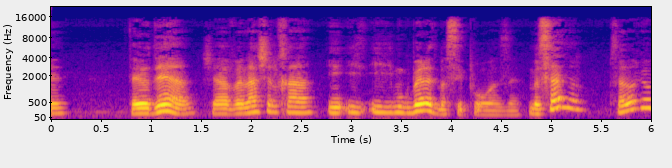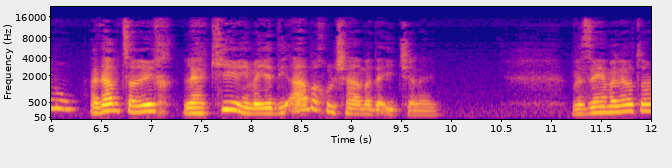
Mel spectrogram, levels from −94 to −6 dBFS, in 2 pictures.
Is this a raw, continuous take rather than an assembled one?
no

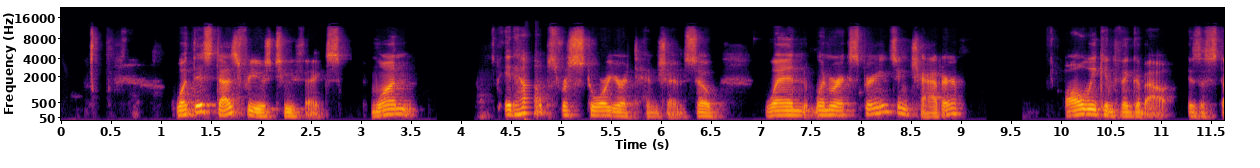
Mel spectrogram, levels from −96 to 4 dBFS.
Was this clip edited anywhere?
no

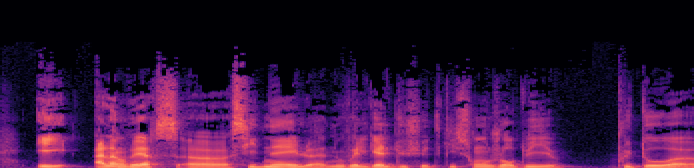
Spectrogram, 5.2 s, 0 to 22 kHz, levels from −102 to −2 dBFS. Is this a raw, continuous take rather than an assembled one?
yes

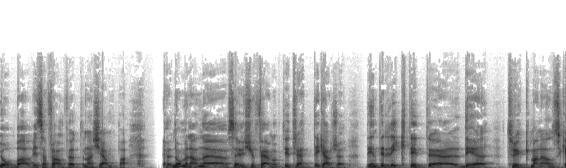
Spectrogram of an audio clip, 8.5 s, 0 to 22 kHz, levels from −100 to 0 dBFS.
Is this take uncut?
yes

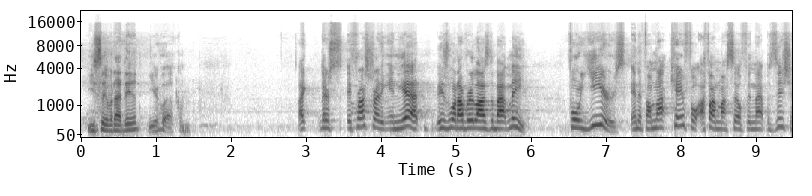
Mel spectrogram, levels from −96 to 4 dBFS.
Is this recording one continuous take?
no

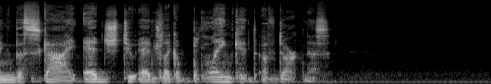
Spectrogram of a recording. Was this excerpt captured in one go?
yes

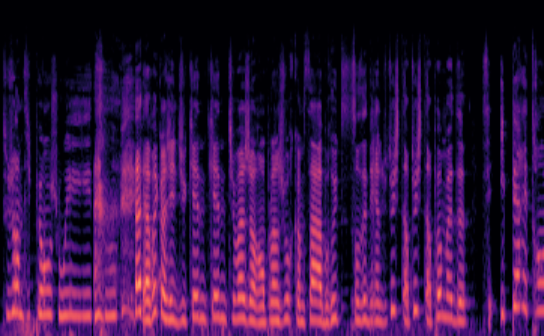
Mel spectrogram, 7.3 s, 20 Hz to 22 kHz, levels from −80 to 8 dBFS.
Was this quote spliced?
yes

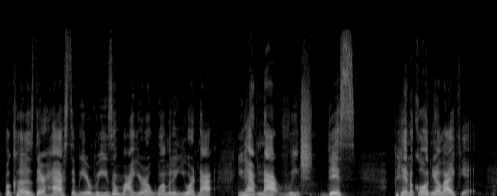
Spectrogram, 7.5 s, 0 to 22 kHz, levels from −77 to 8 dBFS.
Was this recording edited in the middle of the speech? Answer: no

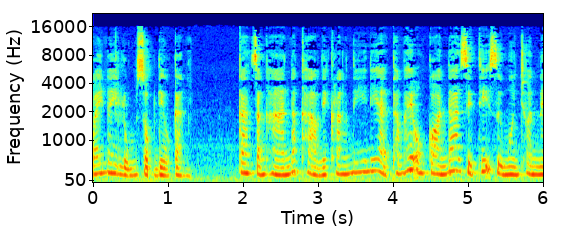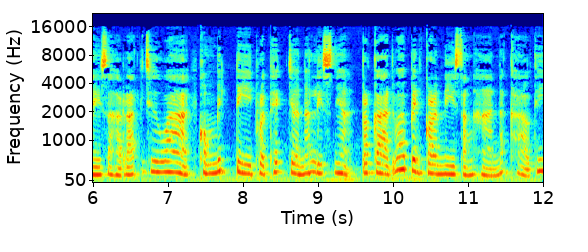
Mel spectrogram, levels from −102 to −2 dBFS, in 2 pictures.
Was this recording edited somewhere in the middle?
yes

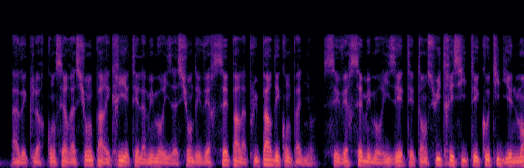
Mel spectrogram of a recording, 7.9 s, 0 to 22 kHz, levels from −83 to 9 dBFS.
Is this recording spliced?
yes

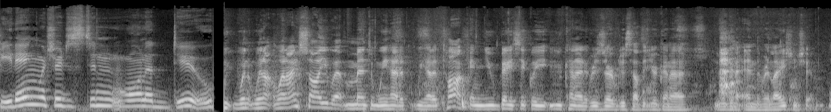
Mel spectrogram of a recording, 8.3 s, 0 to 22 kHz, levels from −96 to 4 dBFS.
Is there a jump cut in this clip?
yes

